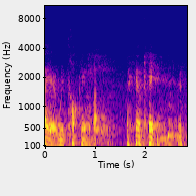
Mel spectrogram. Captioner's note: laughs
